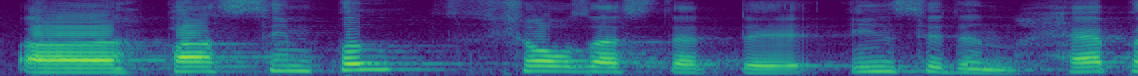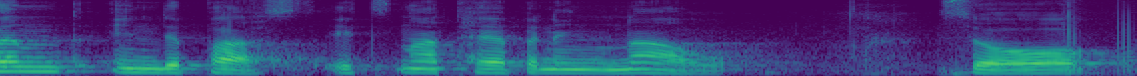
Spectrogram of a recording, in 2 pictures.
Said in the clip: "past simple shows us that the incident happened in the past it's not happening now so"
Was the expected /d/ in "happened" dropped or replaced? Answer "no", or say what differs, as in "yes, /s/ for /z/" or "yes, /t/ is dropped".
no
